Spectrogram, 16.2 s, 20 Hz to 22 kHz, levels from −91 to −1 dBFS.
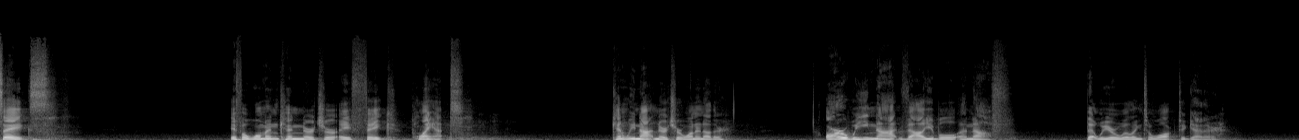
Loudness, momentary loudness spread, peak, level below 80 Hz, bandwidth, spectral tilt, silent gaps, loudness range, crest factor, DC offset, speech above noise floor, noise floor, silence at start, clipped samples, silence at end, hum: -31 LUFS; 17 LU; -14 dBFS; -62 dBFS; 14 kHz; -7 dB/octave; none; 6 LU; 20 dB; under 0.1%; 40 dB; -71 dBFS; 0 s; under 0.1%; 1 s; none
